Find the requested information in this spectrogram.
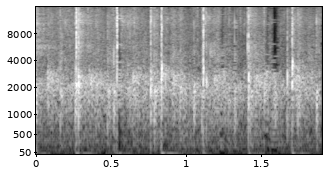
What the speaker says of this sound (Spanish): Un aplauso rapidín para ellos.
